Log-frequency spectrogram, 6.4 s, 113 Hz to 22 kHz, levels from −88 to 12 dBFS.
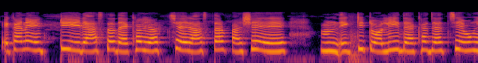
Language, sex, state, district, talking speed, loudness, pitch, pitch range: Bengali, female, West Bengal, Dakshin Dinajpur, 140 wpm, -12 LUFS, 325 Hz, 305-345 Hz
